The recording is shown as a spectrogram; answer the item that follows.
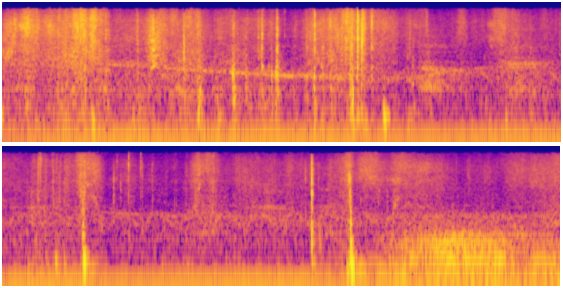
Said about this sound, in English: Budge drives away.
